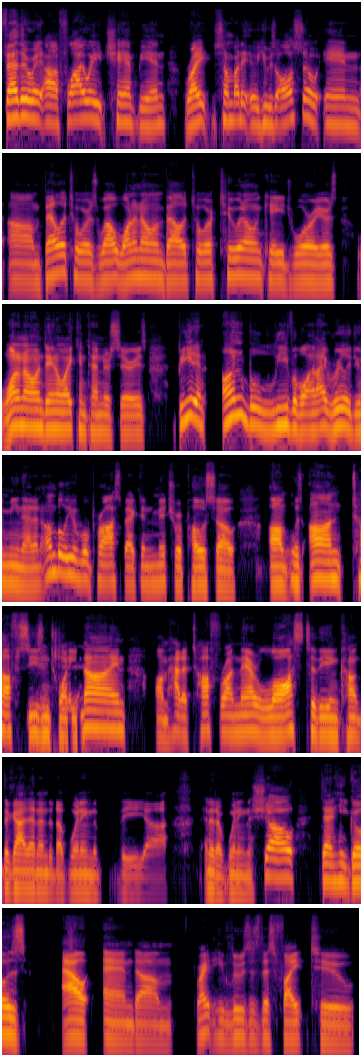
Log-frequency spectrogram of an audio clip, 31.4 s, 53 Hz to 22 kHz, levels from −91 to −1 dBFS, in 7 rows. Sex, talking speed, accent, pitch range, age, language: male, 160 wpm, American, 110-155 Hz, 20-39, English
